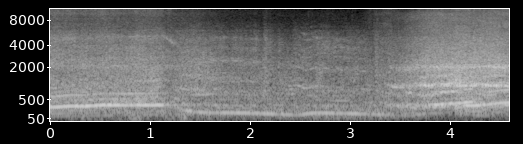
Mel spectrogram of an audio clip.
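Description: Drift car at Baypark Stadium during a D1NZ Pro-Championship qualifying run, its engine note rising and falling loudly as tyres squeal and skid along the wall, with a sustained roar throughout.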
